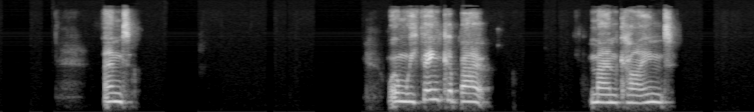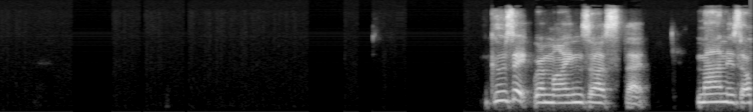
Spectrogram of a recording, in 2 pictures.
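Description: A middle-aged woman speaks calmly and slowly, close to a microphone, in short bursts with long pauses.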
